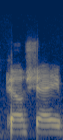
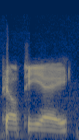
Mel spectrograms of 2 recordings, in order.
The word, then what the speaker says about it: Peltier: The first pronunciation was correct. Everybody says Peltier, but it's actually pronounced Peltier. That's French.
